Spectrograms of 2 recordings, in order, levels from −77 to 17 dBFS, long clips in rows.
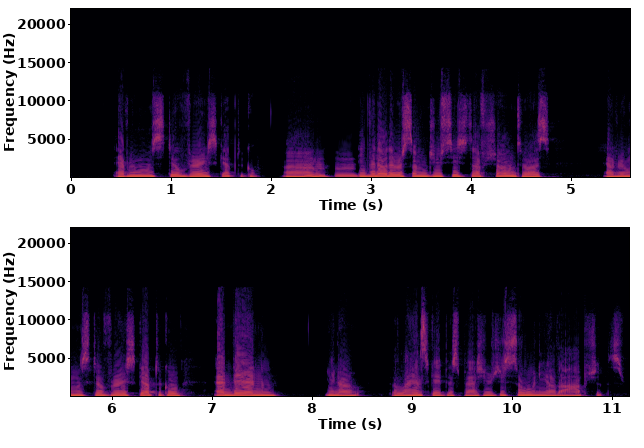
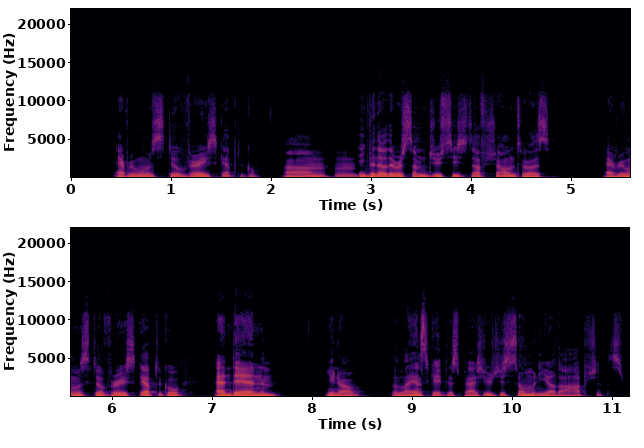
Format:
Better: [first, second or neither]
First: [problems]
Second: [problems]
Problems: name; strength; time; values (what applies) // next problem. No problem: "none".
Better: second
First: distortion; heavy; 21% of the sound clipped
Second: none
